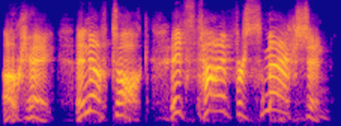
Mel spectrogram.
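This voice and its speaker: An actor playing a dim, boastful bandit who rambles fast about his scheme in a game audio log. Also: very high voice, big pitch swings, sharp tone, no echo, exaggerated voice. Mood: scheming. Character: dim, boastful bandit man sneaking into an arena.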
